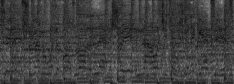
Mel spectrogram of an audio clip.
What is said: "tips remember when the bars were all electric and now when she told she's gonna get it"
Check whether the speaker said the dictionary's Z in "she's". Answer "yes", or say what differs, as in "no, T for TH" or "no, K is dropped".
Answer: yes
